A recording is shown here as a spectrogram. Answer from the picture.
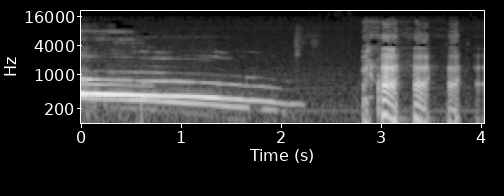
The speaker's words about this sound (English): Howling for Wolves, protecting wolves for future generations. Oh! Howl.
